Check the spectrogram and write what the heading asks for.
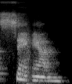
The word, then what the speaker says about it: SAAN: Did you pronounce it SAAN? Yeah, we call it SAAN. SAAN for short.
